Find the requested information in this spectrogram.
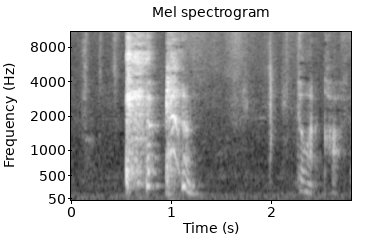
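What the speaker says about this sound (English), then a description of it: "Don't want to cough in your face." A few sharp coughs burst out close and loud from a woman, clustered in the first second and a half, followed by softer throat sounds and breathy noises in a quiet room.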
